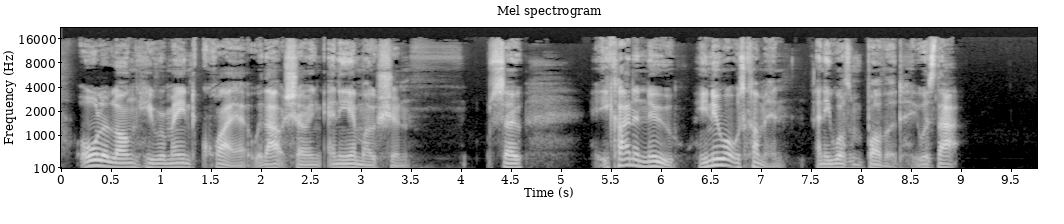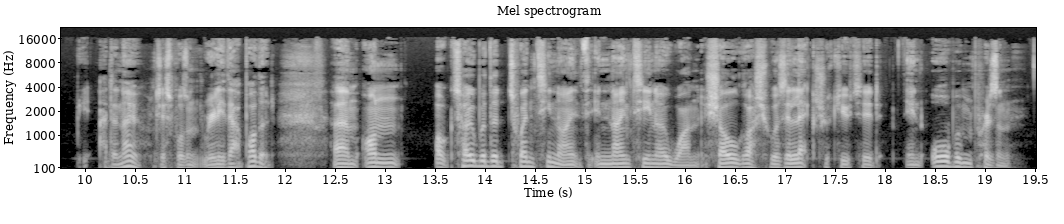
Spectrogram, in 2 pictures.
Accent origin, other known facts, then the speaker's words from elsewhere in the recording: United Kingdom; this is being British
